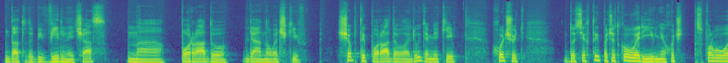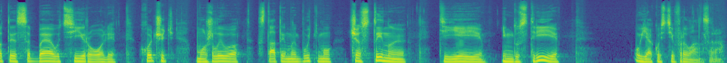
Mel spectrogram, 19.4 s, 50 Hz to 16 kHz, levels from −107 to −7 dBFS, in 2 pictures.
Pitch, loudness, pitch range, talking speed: 115 Hz, -18 LUFS, 110-125 Hz, 105 wpm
